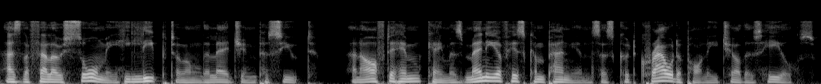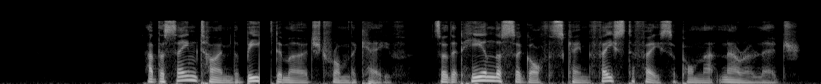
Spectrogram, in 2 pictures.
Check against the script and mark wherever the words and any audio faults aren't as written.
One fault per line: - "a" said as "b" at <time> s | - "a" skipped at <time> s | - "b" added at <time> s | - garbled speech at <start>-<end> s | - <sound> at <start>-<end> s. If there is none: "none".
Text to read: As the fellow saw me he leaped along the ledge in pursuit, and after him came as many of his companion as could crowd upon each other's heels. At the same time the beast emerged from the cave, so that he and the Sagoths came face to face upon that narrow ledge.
- "companion" said as "companions" at 5.3 s
- dropout at 10.8-10.9 s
